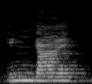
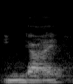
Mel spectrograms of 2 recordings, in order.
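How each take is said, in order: First: The first syllable is pitched very high. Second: The first syllable is pitched somewhat lower. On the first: The speaker calls it wrong. "rather than saying ingai" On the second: The speaker calls it right. "bring it down and just say ingai"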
